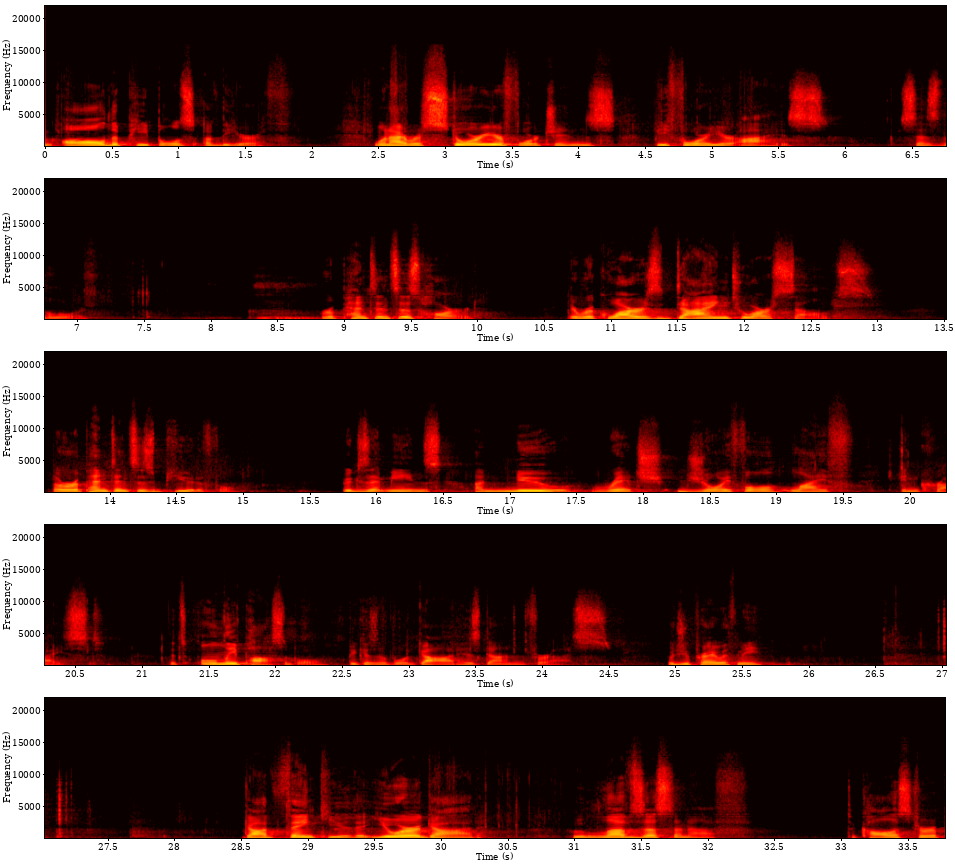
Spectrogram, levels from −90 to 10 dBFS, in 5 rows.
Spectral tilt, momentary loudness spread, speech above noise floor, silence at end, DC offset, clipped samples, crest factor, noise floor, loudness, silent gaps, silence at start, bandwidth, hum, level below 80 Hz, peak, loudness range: -6 dB/octave; 21 LU; 48 dB; 0.05 s; under 0.1%; under 0.1%; 24 dB; -81 dBFS; -33 LUFS; none; 0 s; 12.5 kHz; none; -86 dBFS; -10 dBFS; 11 LU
